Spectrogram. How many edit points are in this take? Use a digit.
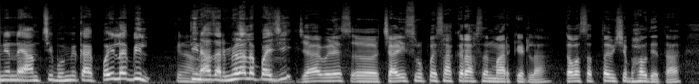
1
